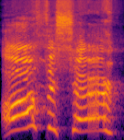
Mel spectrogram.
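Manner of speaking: high, drawn-out appeal to a policeman; hammed-up submissive greeting; mock deference. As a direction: call the officer in a high, pleading voice.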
